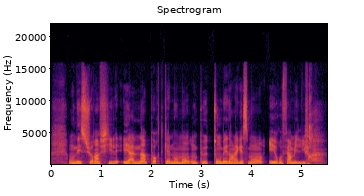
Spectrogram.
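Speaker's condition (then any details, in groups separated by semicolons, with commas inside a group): No condition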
